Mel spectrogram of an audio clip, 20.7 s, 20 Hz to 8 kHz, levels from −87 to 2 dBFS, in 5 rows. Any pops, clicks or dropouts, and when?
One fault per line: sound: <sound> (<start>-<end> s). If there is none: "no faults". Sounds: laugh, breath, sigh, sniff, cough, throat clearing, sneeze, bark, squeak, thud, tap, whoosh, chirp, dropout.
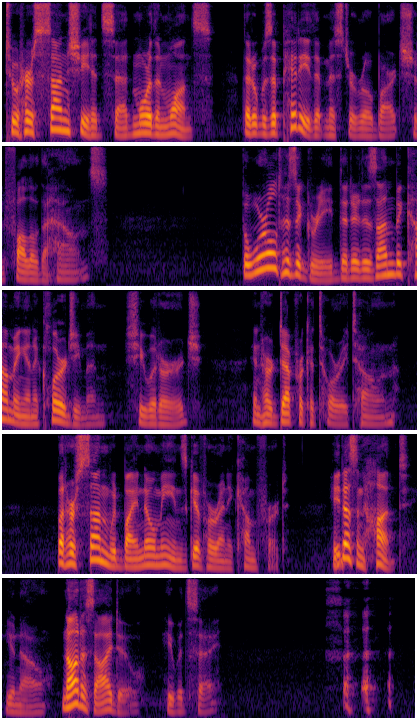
sound: laugh (19.8-20.5 s)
